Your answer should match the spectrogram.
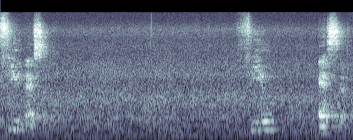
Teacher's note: la B corta, la V, en alemán se pronuncia como la F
